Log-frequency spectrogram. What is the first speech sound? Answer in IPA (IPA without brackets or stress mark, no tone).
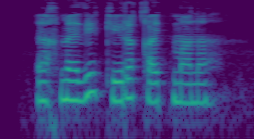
æ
